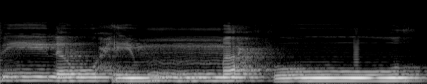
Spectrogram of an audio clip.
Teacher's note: فی آئے مدہ ہے، 2 حرکات لمبا ہے. لوح میں لو وولین ہے، ہونٹ کو آگے لائیں گے، یہ زیادہ لمبا نہیں کر سکتے اس کو.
